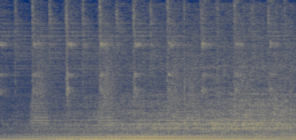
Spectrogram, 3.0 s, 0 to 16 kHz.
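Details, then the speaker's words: 1980 Pontiac Turbo Trans Am pace car, 4.9 L turbo 210 hp, after sitting in a garage; full-throttle driving, strong steady drone building smoothly with no knocks or flutter; turbo pulls cleanly, healthy. "foot to the floor the turbo feels pretty good everything's pulling really well well for sitting in a garage This Thing Really Got a bit of guts eh"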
